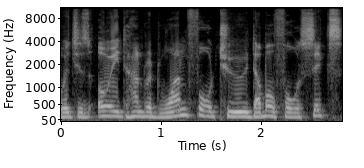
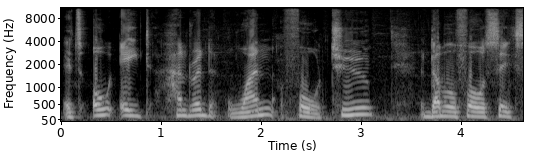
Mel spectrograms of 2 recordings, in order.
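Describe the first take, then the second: First: The number is said at normal speed. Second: The number is said more slowly.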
